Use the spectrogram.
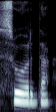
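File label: "surda", Sardinian, female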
